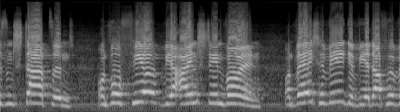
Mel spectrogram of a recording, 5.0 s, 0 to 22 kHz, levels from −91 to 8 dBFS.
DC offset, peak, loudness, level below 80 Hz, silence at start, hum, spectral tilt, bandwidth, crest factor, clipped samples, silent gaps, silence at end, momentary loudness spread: under 0.1%; -6 dBFS; -18 LUFS; -62 dBFS; 0 s; none; -0.5 dB/octave; over 20 kHz; 14 dB; under 0.1%; none; 0 s; 12 LU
